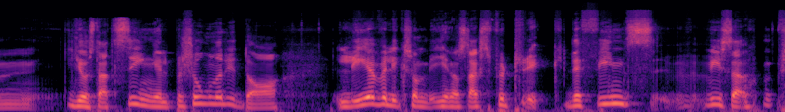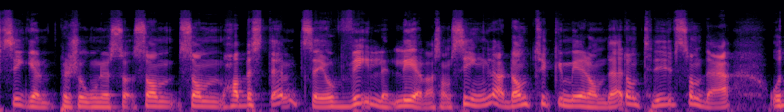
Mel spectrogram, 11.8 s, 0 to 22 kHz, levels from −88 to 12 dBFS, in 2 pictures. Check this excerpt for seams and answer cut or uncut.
uncut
